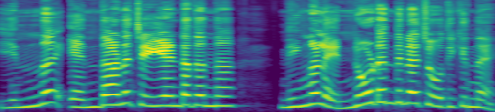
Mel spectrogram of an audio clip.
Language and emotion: Malayalam, disgusted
